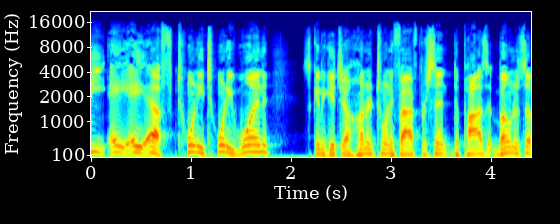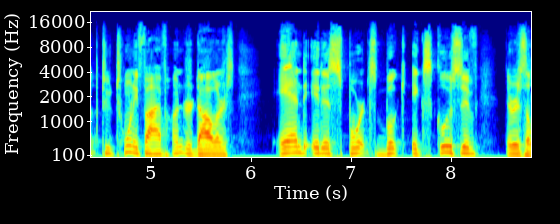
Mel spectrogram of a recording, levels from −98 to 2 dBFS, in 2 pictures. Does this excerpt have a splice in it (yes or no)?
no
